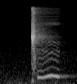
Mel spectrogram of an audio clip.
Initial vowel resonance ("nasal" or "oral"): oral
